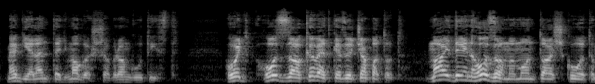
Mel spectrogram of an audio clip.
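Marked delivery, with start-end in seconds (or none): 2.2-4.0 higher, louder answer; raised officer's voice; shouted reply. A narrator's reading. 4.2-5.1 high, loud retort; raised, brisk officer's voice; called-out reply. A narrator's reading. Captain calls back amid battle.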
